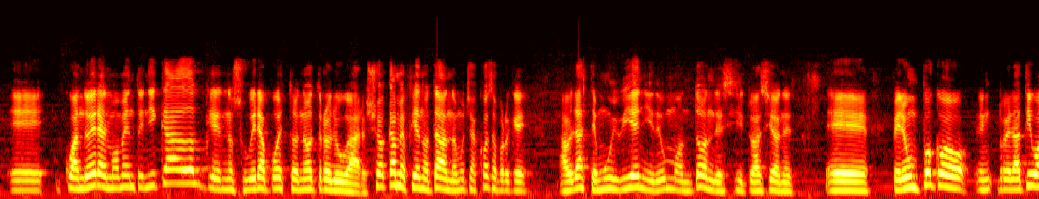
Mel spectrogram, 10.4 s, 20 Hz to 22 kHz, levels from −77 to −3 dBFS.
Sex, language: male, Spanish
